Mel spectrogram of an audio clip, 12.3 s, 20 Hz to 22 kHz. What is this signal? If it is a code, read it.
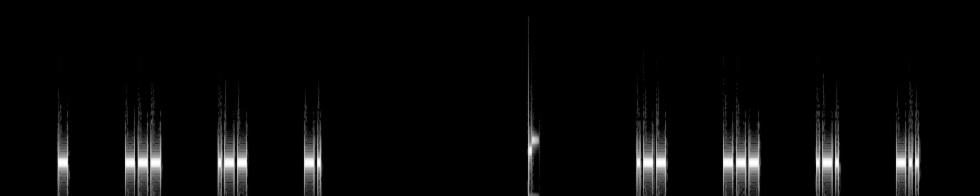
Morse code, heard as a keyed tone, about 30 wpm, spaced as for 10 wpm, 700 Hz. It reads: TOWN WORD
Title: 6x Character Spacing - Top 500 Words - 30wpm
